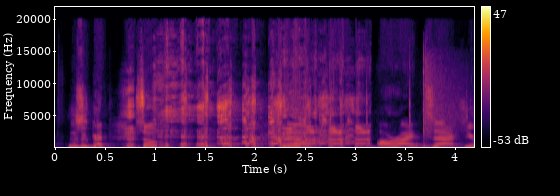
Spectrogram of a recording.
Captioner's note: laughing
